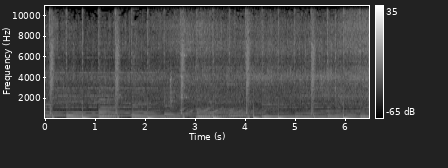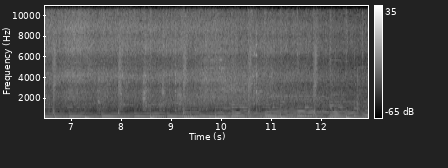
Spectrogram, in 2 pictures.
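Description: Sliced onions and tomatoes sizzling as they fry in olive oil in a frying pan, stirred now and then with a spatula; the sizzle gets louder about halfway through. Light acoustic background music with a steady beat plays over it.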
